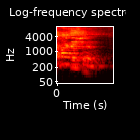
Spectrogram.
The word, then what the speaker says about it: Hierophant: Is that what it's pronounced as? Hierophant? Yeah, Hierophant.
